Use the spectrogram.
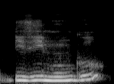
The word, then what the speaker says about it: Bizimungu: Yeah, so it's pronounced Bizimungu. So I usually shorten it to sometimes. It's just easier and it rolls off the tongue.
